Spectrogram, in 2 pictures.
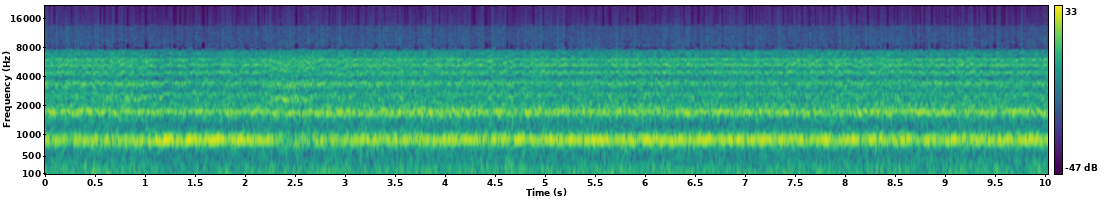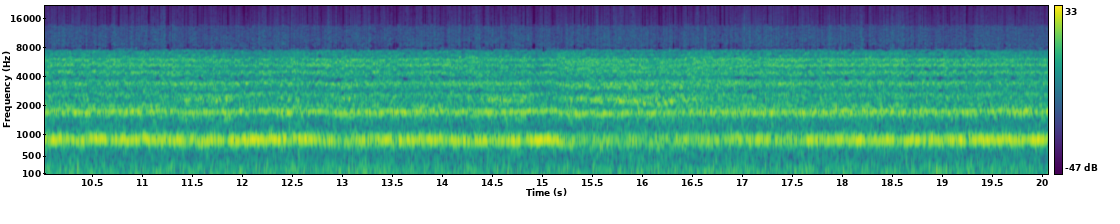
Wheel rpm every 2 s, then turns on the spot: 230, 230, 240, 230, 230, 230, 230, 220, 230, 230.
none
